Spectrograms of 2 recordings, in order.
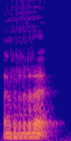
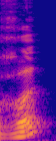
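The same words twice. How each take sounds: First: The R is trilled with the tongue tip. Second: The R is rubbed at the back of the throat. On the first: "le R est une roulée alvéolaire sonore" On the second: "Le R est une fricative uvulaire sonore"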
